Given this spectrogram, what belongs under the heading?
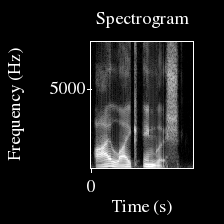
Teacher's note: Notice how the sentence finds a steady, confident downward rhythm at the end. That rhythm shows absolute certainty. · In I like English, we punch the stress on the main content words, like and English.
